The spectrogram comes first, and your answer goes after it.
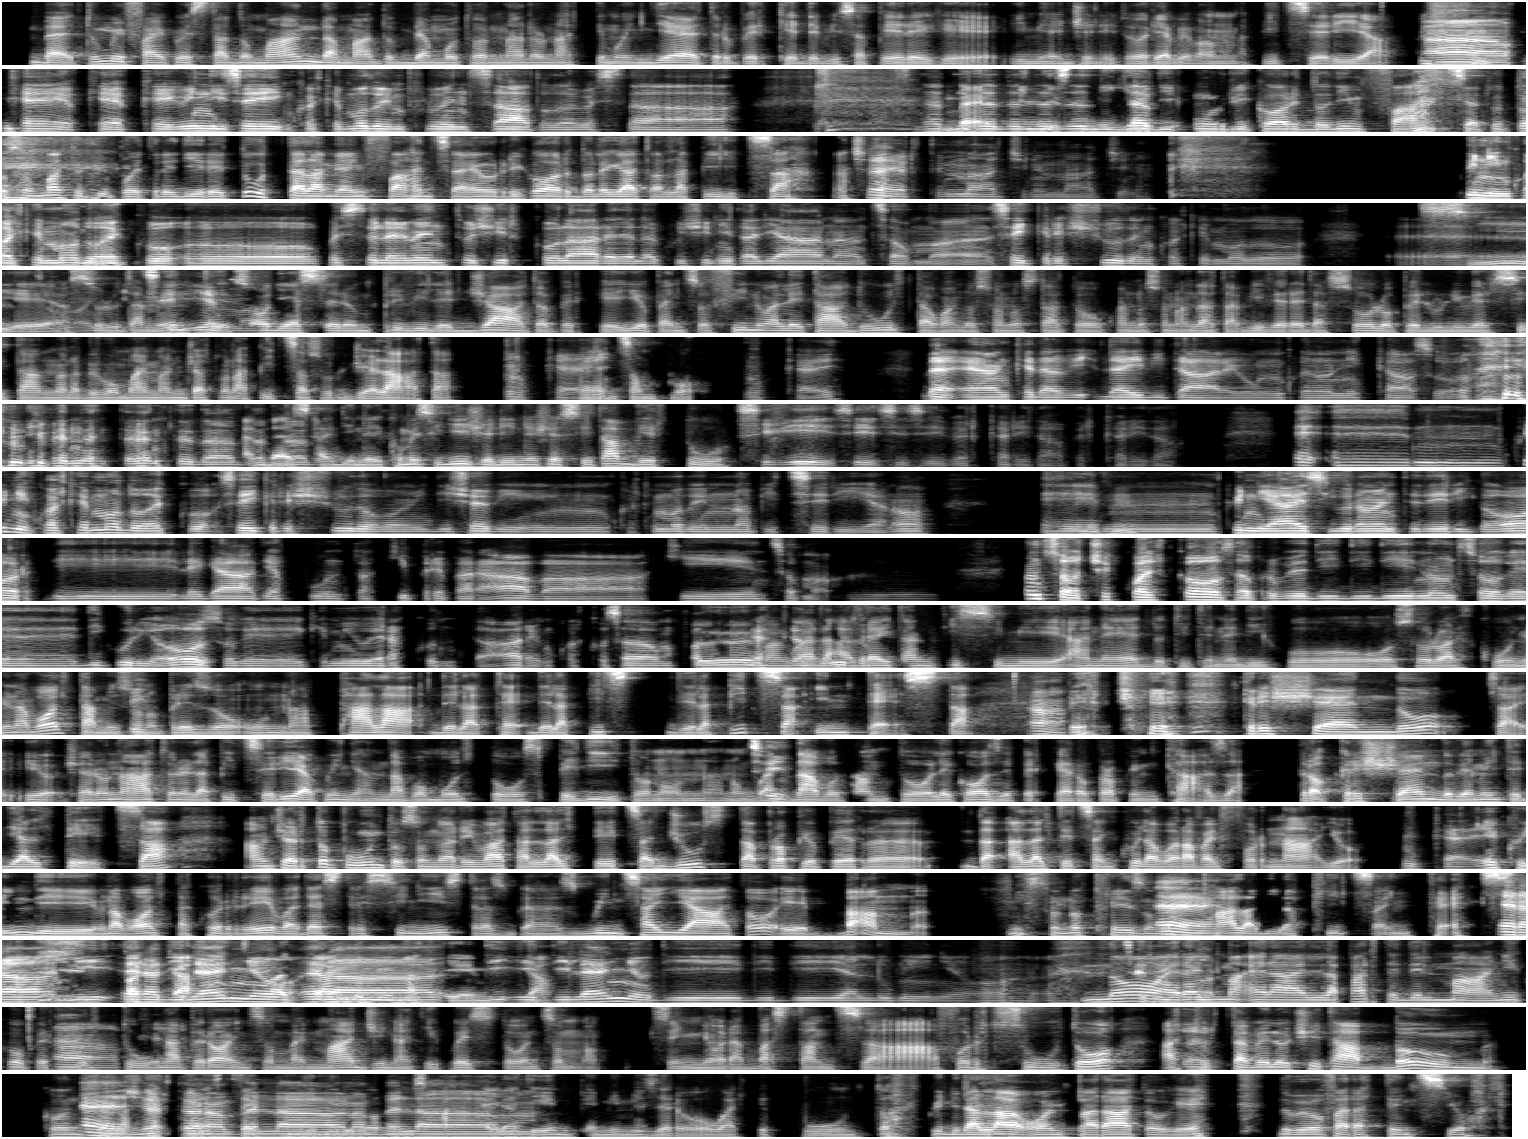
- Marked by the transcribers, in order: chuckle; inhale; tapping; laughing while speaking: "infanzia"; chuckle; stressed: "tutta"; chuckle; inhale; chuckle; laughing while speaking: "indipendentemente"; exhale; "proprio" said as "propio"; laughing while speaking: "perché"; laughing while speaking: "testa"; other background noise; chuckle; lip smack; chuckle; laughing while speaking: "attenzione"
- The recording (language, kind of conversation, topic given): Italian, podcast, Qual è il tuo comfort food italiano per eccellenza?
